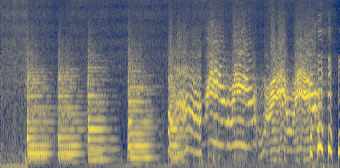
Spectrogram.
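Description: Four evenly spaced piano notes ring out, then cats meow loudly in long, wavering, overlapping yowls that continue to the end.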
